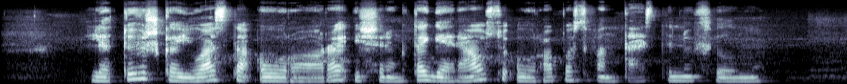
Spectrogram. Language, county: Lithuanian, Klaipėda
